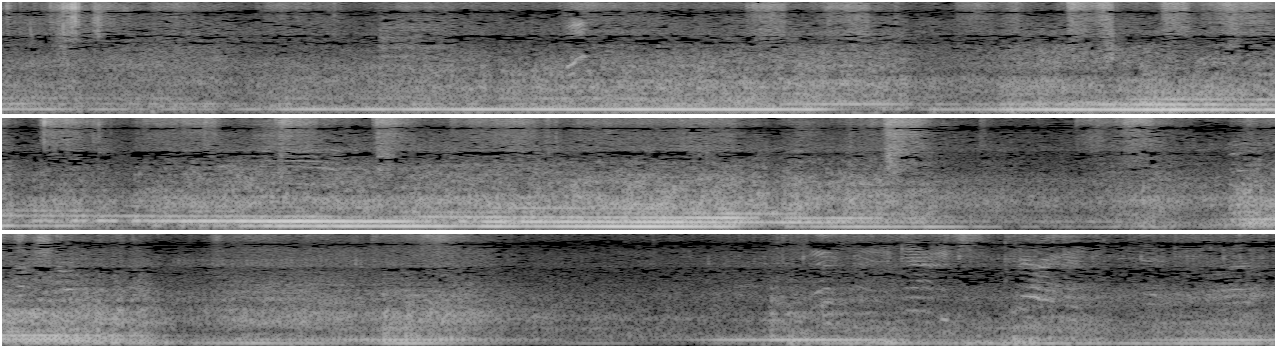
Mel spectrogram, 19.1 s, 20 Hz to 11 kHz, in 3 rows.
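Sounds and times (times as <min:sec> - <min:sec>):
general traffic noise: 0:00.0 - 0:19.0
heavy vehicle engine drone: 0:00.0 - 0:19.0.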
